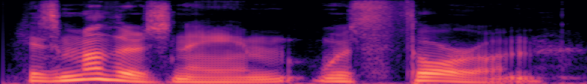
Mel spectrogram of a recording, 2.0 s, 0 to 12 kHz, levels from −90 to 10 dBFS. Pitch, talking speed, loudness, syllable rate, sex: 125 Hz, 155 wpm, -17 LUFS, 3.9 syllables/s, male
